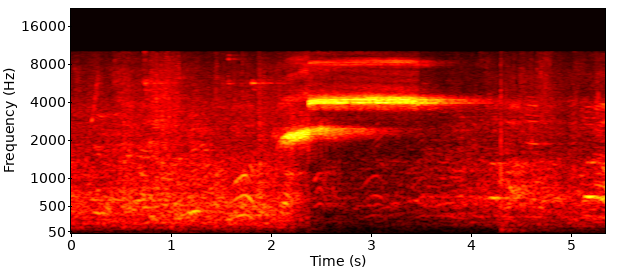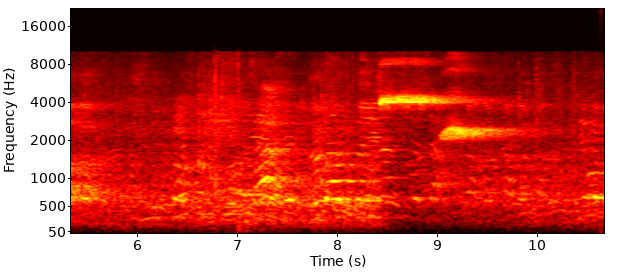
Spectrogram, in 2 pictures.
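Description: A referee's whistle blown twice in a wrestling bout: a long, high blast about two seconds in and a shorter one near the end, echoing in a large hall.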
